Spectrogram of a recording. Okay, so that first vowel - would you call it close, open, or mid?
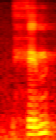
mid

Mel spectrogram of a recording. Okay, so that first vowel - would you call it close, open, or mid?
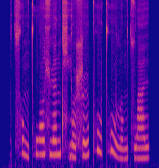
close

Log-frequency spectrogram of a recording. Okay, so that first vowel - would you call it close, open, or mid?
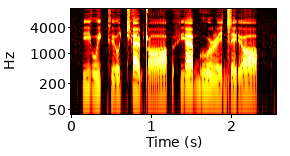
close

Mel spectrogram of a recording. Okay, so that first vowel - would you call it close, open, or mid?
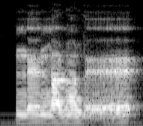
mid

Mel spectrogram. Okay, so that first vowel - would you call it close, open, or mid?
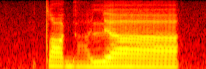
close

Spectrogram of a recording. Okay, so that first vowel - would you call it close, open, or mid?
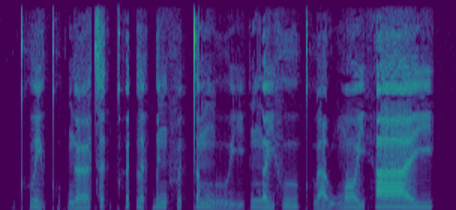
mid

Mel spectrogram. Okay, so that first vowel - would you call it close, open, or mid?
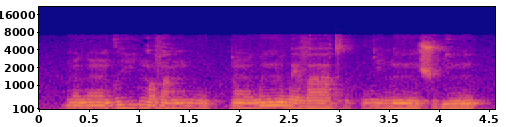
mid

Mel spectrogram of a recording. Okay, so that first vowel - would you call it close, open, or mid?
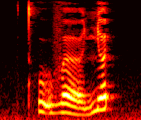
close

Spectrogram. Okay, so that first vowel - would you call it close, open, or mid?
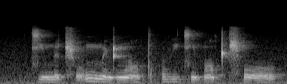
close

